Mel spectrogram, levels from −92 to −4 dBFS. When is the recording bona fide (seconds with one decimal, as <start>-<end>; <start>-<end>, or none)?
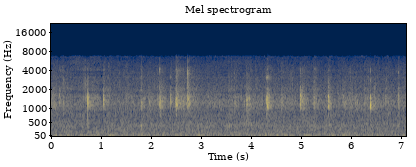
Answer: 0.0-0.4; 1.1-3.4; 4.0-7.1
